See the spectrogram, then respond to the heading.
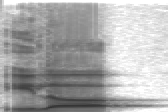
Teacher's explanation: हमज़ा को तहकीक से पढ़ेंगे, वाज़े पढ़ेंगे, नरम नहीं पढ़ेंगे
